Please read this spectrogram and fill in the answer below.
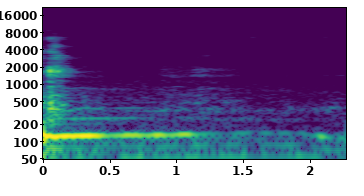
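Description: Quiet room tone: a low, steady hum that fades out about a second in, leaving near silence.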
